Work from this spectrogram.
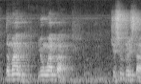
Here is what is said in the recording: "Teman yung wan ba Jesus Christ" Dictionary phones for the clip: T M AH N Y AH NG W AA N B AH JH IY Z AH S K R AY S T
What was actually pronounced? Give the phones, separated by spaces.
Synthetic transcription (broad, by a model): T M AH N Y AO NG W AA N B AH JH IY S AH K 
